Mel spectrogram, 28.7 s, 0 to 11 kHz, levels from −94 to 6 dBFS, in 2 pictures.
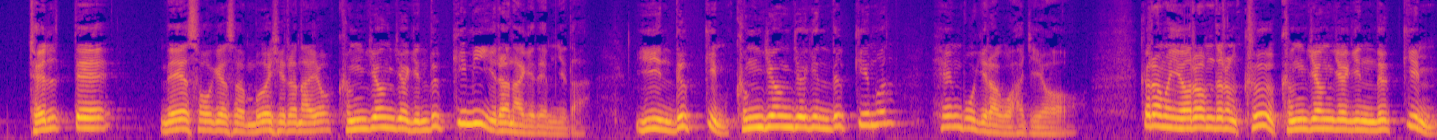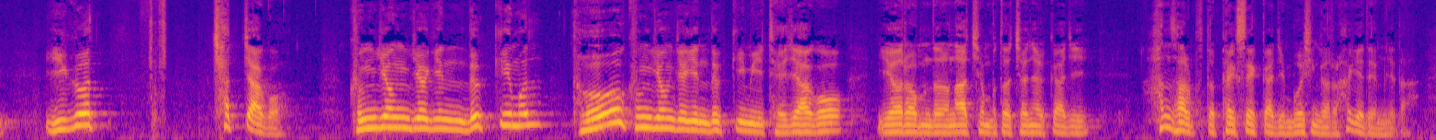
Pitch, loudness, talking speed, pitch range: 170 Hz, -14 LUFS, 240 characters per minute, 130-210 Hz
